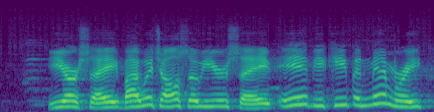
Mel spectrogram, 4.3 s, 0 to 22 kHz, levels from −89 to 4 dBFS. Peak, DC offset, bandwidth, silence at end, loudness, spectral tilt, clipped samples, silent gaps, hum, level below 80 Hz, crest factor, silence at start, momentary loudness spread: -4 dBFS; under 0.1%; 8.2 kHz; 0.05 s; -19 LUFS; -7 dB/octave; under 0.1%; none; none; -76 dBFS; 16 dB; 0.5 s; 5 LU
